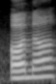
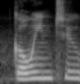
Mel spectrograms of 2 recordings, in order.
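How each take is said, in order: First: The words merge and the g sound is dropped. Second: Both words are said fully and separately. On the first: "or becomes unna" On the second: "going to becomes"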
